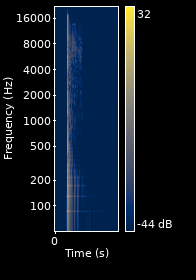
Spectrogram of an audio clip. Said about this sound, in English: He poked me in the chest.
